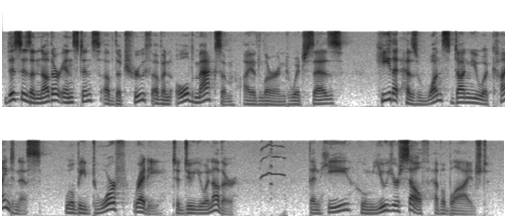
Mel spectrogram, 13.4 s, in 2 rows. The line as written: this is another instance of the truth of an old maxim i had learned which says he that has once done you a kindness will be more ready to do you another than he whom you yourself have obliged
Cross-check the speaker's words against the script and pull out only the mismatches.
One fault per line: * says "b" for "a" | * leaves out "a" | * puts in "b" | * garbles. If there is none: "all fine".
* says "dwarf" for "more"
